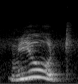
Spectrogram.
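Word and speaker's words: mute: म्यूट, म्यूट यानी कि silent कर देना आवाज को, उसको बोलते हैं म्यूट।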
